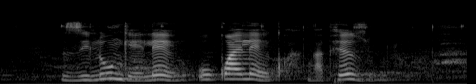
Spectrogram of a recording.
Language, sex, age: Xhosa, female, 38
